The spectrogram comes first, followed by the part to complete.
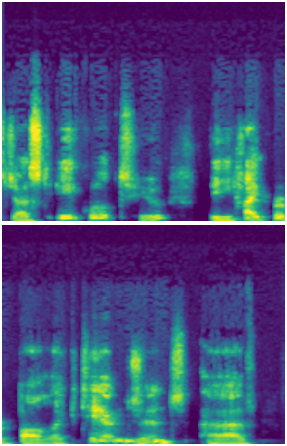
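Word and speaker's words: tanh: n h and um americans say that as tange something like that okay so it's the family of functions like cinch and kosh for the hyperbolic sine the hyperbolic cosine so uh we then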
